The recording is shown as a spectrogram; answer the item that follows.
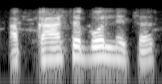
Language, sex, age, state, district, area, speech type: Urdu, male, 18-30, Bihar, Saharsa, rural, conversation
